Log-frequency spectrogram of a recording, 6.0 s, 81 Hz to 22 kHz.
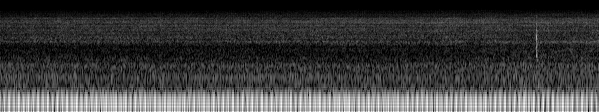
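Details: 1968 VW Karmann Ghia, new 1600cc dual-port flat-four, cold idle with oil pressure about 70 PSI: even, steady low putter at about three and a half beats per second, no knocks or misses; healthy cold idle.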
